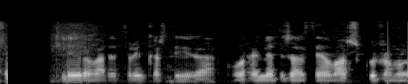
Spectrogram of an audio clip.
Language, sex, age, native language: Icelandic, male, 40-49, Icelandic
